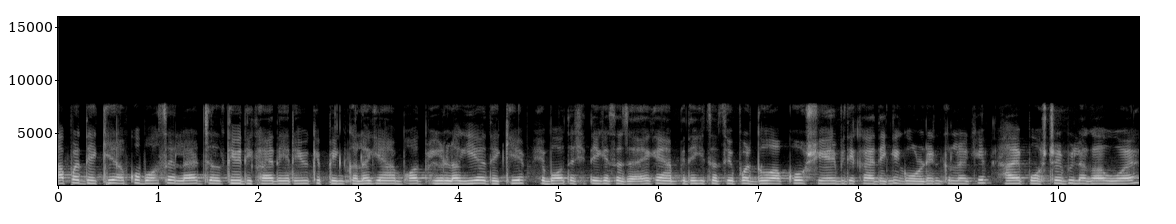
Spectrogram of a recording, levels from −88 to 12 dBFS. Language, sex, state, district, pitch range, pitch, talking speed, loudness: Hindi, female, Bihar, Gaya, 255-270 Hz, 260 Hz, 290 wpm, -14 LUFS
